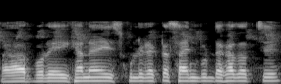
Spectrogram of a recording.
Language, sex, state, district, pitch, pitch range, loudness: Bengali, male, Tripura, South Tripura, 160 Hz, 155-165 Hz, -16 LUFS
